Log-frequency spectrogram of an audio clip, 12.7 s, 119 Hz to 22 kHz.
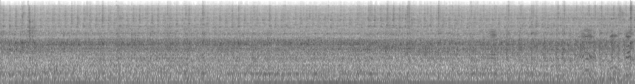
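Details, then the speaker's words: Oliver 550 diesel tractor after new injector, with rigged-up radiator: steady even diesel clatter at idle, constant low drone, not missing, not smoking; normal idle. "Look at that. Not missing. Not smoking. Hell yeah. Alright, so this thing runs."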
